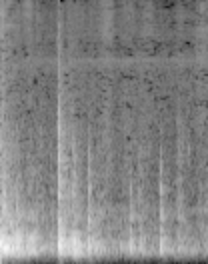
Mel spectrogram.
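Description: Hard plastic cover of a bench spectrophotometer being pressed and settled onto its case by hand: a sharp knock at the start, another about half a second in, then a few lighter taps that die away.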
